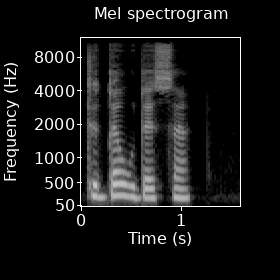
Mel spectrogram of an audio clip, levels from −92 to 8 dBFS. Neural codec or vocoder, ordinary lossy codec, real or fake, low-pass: codec, 32 kHz, 1.9 kbps, SNAC; MP3, 64 kbps; fake; 10.8 kHz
